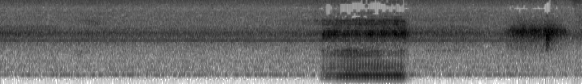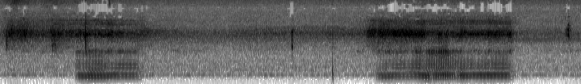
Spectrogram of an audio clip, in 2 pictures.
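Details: Female dog snoring very loudly while asleep: three loud, rattling snores on inhaling, about every three to four seconds, with quiet breathing between.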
